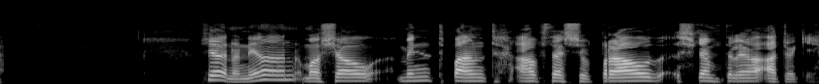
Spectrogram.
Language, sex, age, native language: Icelandic, male, 50-59, Icelandic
